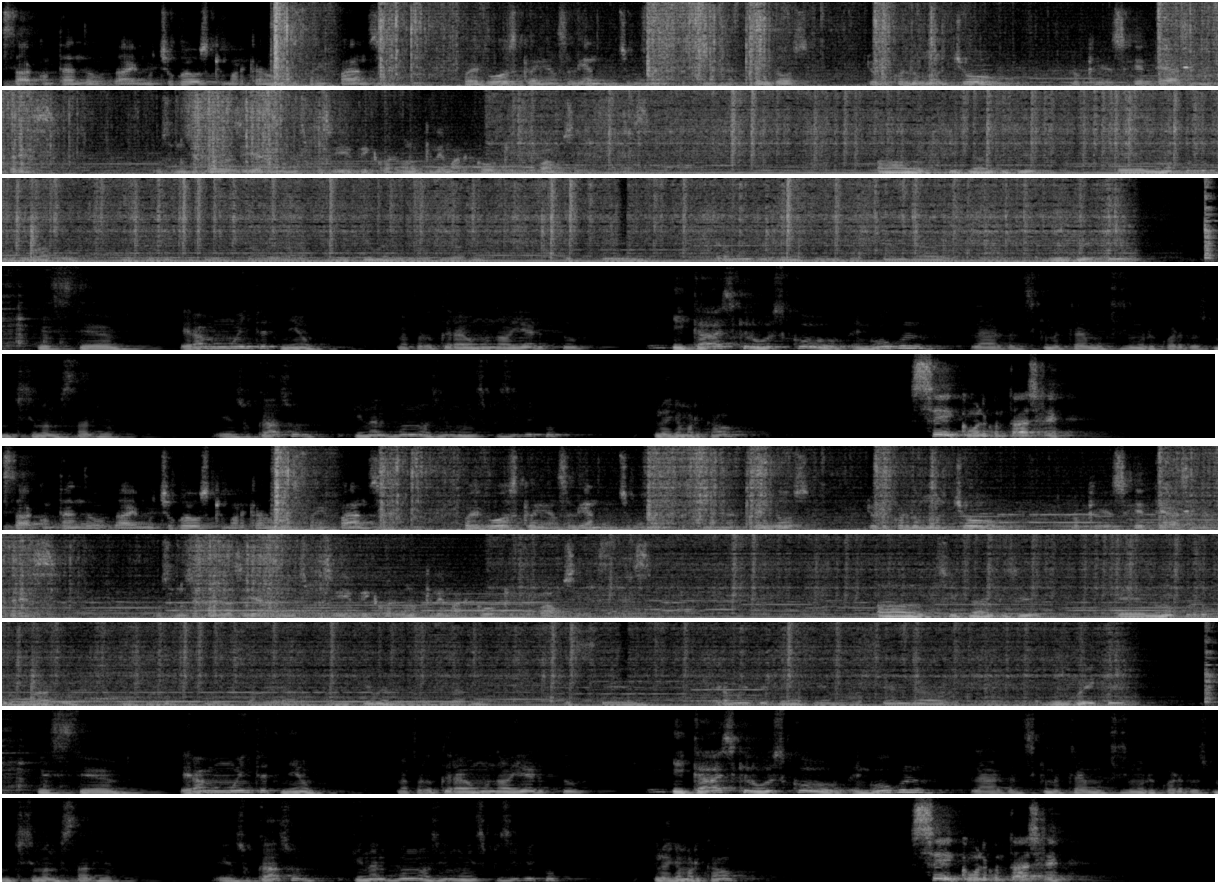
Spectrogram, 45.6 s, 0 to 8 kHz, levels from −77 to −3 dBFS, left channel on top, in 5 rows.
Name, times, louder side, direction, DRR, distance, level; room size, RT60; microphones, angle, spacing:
voice 1, 0.0-2.9 3.5-6.0 6.4-7.7 8.0-9.5 10.2-14.0 43.3-44.4, equal, 10° left, 3 dB, 1.5 m, -36 dB
sound 1, 2.0-14.4, left 3 dB, 55° left, 1.5 m, -33 dB
sound 2, 7.1-24.0, right 4 dB, 85° right, 1.2 m, -44 dB
sound 3, 12.7-26.8 27.3-27.8, left 7 dB, 90° left, 0.9 m, -35 dB
voice 2, 15.7-16.9 17.4-18.8 19.1-21.9 22.4-23.1 23.6-26.7 27.6-28.3 28.7-29.7 30.3-31.7 32.2-34.3 34.6-37.4 38.1-38.8 39.1-40.6 41.4-42.0, right 1 dB, 15° right, 2 dB, 0.6 m, -36 dB
25.5 x 10.5 x 4.7 m, 0.92 s
head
